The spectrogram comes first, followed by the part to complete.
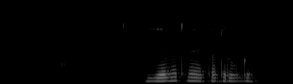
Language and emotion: Russian, neutral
